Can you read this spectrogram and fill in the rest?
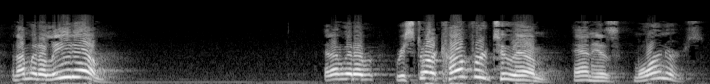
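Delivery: loud, high, declaring voice; God's proclamation. Acted. Preacher quotes God promising to lead and comfort, loud high proclamation. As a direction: proclaim the promise with ringing force. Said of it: "And then he says".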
